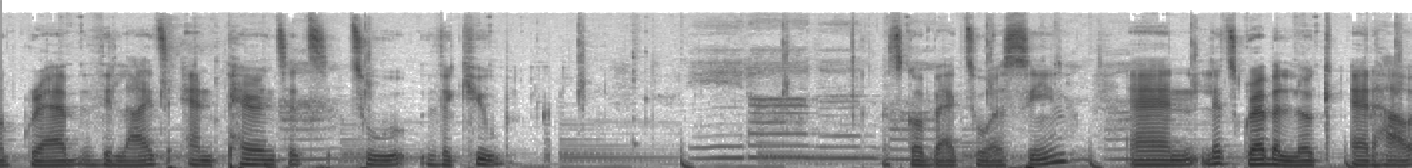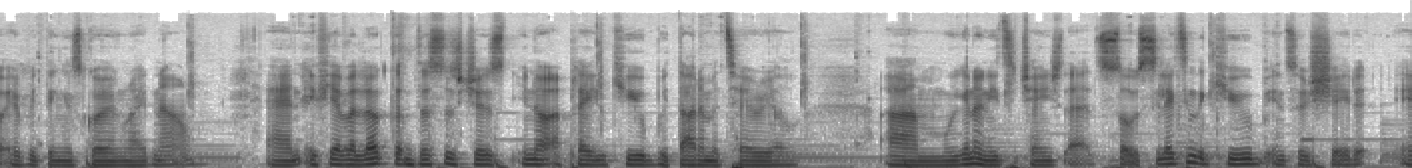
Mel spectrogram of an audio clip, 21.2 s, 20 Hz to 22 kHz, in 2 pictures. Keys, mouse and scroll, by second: 6.2 click, 7.6 shift+middle click, 10.7 click, 15.0 click, 16.3 click, 18.1 click, 21.0 n.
